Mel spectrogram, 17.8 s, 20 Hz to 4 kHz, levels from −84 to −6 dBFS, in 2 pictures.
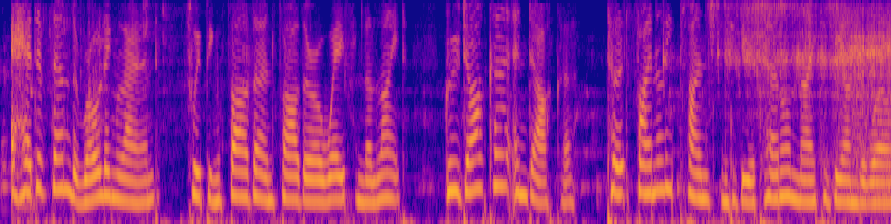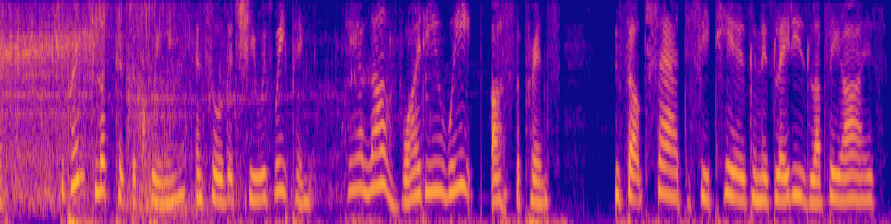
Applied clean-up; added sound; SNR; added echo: none; Sink (filling or washing); 14 dB; none.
